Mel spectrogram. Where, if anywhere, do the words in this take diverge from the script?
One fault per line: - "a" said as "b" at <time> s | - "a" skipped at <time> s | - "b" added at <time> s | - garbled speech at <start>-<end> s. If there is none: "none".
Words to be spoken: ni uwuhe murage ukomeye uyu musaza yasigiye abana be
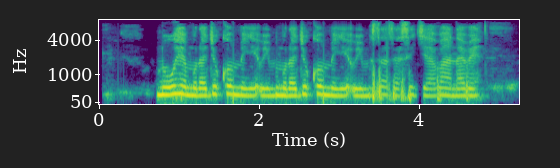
- "murage ukomeye uyu" added at 2.3 s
